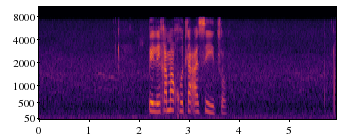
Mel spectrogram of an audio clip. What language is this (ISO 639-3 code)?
tsn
